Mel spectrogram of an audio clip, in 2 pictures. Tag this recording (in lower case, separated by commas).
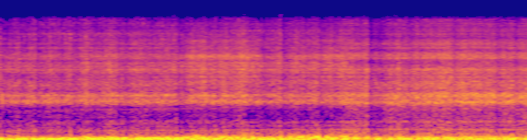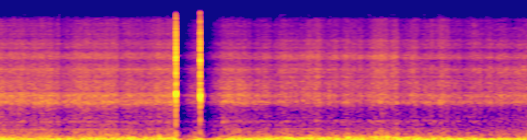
vehicle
